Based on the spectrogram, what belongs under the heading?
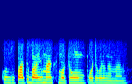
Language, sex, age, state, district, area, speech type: Tamil, female, 45-60, Tamil Nadu, Tiruchirappalli, rural, conversation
